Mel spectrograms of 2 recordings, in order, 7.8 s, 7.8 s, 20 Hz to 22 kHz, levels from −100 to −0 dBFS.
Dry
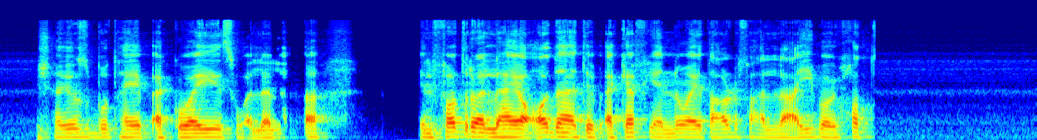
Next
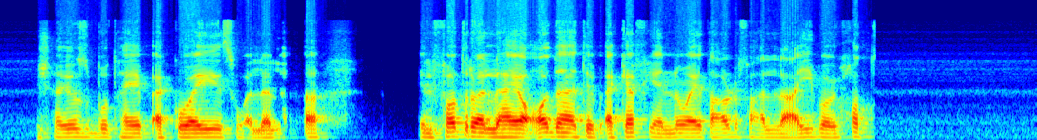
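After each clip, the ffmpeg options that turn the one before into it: -af "lowshelf=f=100:g=-8.5,acrusher=bits=9:mode=log:mix=0:aa=0.000001,volume=2"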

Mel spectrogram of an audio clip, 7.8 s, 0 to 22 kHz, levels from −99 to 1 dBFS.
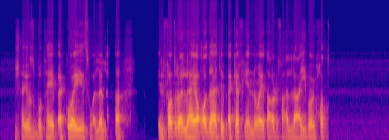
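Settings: -filter_complex "[0:a]highshelf=f=8600:g=-3.5,acrossover=split=150|5400[s0][s1][s2];[s2]aeval=exprs='(mod(50.1*val(0)+1,2)-1)/50.1':c=same[s3];[s0][s1][s3]amix=inputs=3:normalize=0,volume=0.355"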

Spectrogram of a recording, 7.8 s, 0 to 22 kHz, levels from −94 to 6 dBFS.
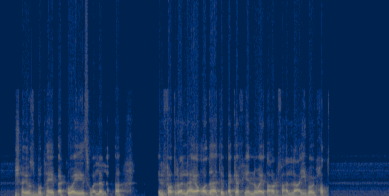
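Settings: -af "acompressor=threshold=0.0126:ratio=2"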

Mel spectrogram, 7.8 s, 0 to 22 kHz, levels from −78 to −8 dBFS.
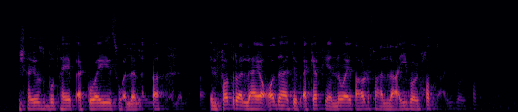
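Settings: -filter_complex "[0:a]asplit=2[s0][s1];[s1]adelay=699.7,volume=0.0794,highshelf=f=4000:g=-15.7[s2];[s0][s2]amix=inputs=2:normalize=0,volume=0.708"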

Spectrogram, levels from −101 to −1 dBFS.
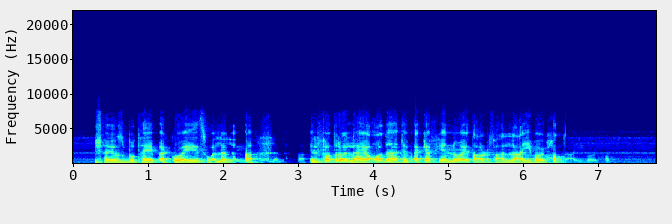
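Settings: -af "aresample=16000,aresample=44100,adynamicsmooth=sensitivity=4.5:basefreq=5000,volume=1.26"

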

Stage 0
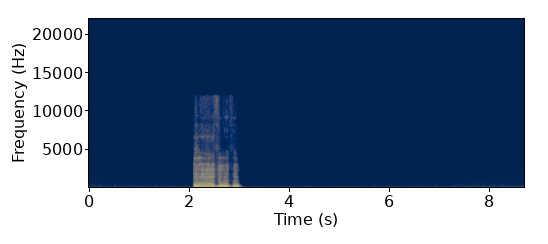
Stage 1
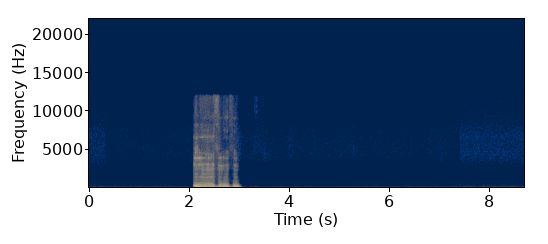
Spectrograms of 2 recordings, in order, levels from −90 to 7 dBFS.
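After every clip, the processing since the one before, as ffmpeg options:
-af "highshelf=f=2900:t=q:w=1.5:g=13,volume=0.708"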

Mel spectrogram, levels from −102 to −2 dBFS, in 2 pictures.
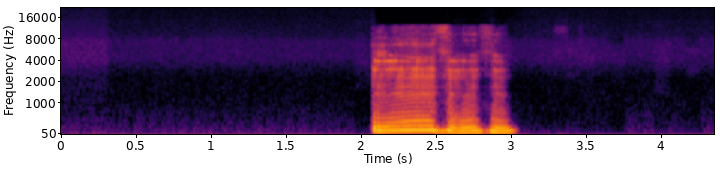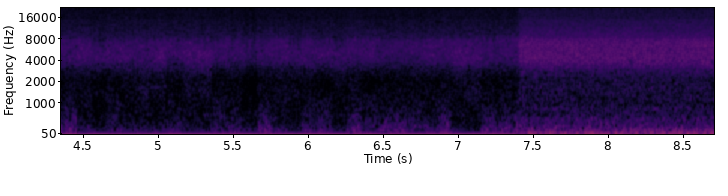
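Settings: -af "acompressor=threshold=0.0501:ratio=6,volume=2.24"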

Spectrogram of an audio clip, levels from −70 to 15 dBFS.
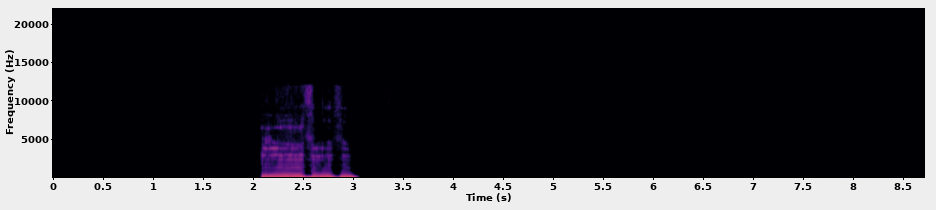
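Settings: -af "alimiter=limit=0.141:level=0:latency=1:release=187"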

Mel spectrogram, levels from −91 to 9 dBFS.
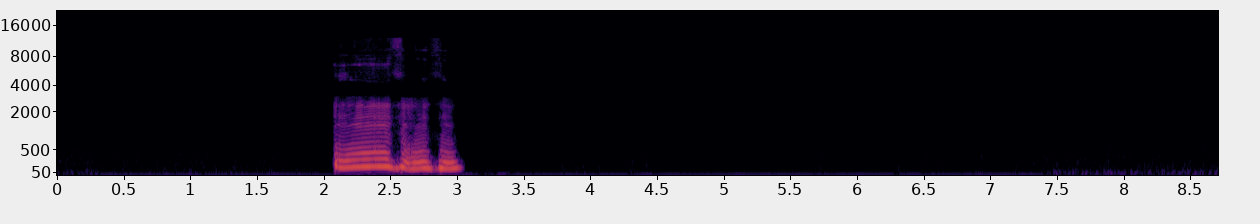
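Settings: -af "asuperstop=centerf=3500:order=8:qfactor=1.4,bass=f=250:g=-5,treble=f=4000:g=-10,volume=0.398"

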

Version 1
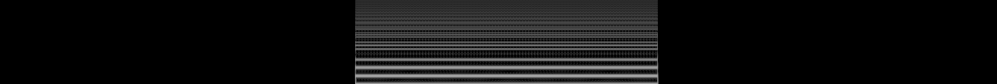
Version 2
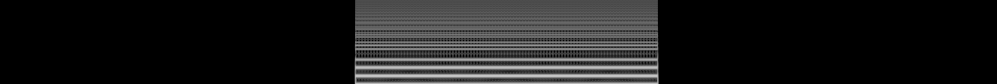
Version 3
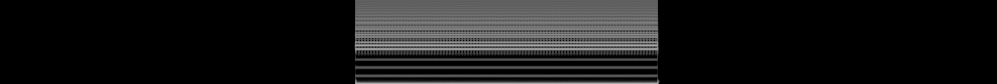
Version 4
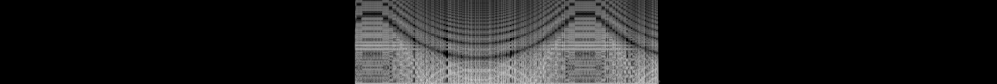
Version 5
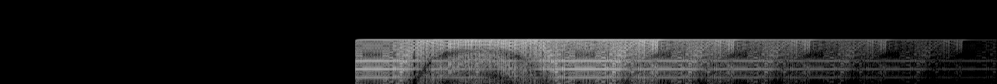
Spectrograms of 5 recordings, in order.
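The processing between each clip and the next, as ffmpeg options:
-af "dynaudnorm=f=390:g=5:m=3.16"
-af "firequalizer=gain_entry='entry(130,0);entry(270,-29);entry(1100,-24);entry(1800,11)':delay=0.05:min_phase=1,volume=0.562"
-af "acrusher=samples=19:mix=1:aa=0.000001:lfo=1:lforange=30.4:lforate=0.47"
-filter_complex "[0:a]asplit=2[s0][s1];[s1]aecho=0:1:761|1522|2283|3044|3805:0.376|0.177|0.083|0.039|0.0183[s2];[s0][s2]amix=inputs=2:normalize=0,lowpass=f=2600:t=q:w=0.5098,lowpass=f=2600:t=q:w=0.6013,lowpass=f=2600:t=q:w=0.9,lowpass=f=2600:t=q:w=2.563,afreqshift=-3100,volume=0.794"

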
